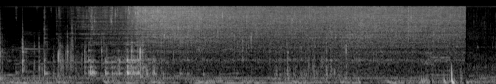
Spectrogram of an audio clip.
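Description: A few light clinks as grated carrot is tipped from a glass bowl into a hot pot, then a loud, steady sizzle of the vegetables frying in oil, which cuts off suddenly near the end.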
